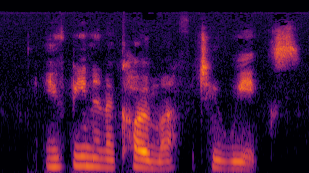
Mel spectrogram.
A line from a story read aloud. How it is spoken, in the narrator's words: Hohenheim says softly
